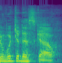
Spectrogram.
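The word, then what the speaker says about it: Wiconisco: Give me Wiko Nisko.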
